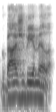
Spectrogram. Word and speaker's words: Gbajabiamila: How do you pronounce Akbar's last name? – Ooh, Gbajabiamila. – Oh, can you spell it? – No. That's with G though.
